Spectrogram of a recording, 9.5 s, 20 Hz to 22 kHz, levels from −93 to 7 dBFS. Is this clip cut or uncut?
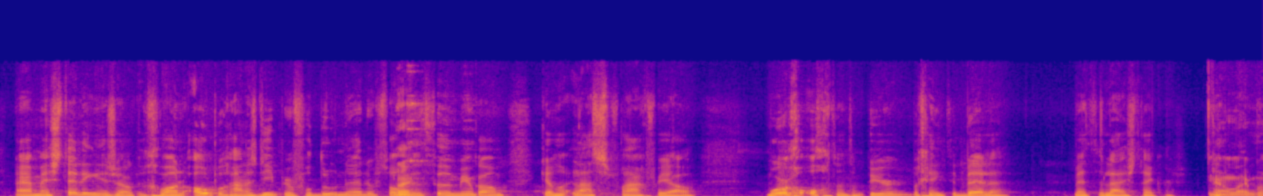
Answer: cut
